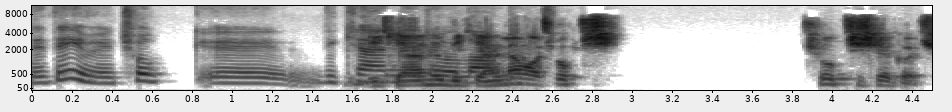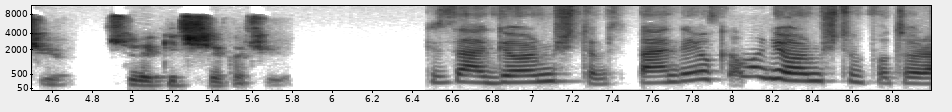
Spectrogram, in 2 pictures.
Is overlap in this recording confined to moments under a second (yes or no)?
no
